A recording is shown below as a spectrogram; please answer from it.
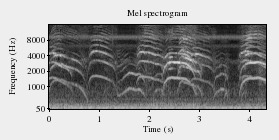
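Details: Tiny meows from a litter of newborn kittens with their mother cat, many thin arched mews overlapping and following one another rapidly, several callers at once, with a constant low hum underneath.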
